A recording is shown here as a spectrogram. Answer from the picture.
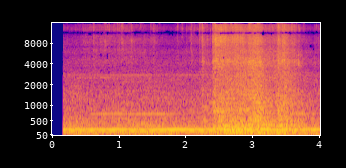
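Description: CM H-50 dual-shaft shredder (50 horsepower) running with a steady low hum that starts abruptly. About two and a half seconds in, the sound grows louder and noisier as the sandpaper roll is brought to the cutters.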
